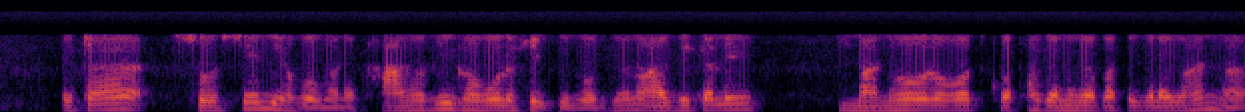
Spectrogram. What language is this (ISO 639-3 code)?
asm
